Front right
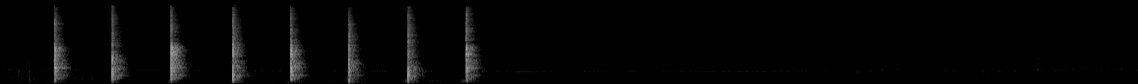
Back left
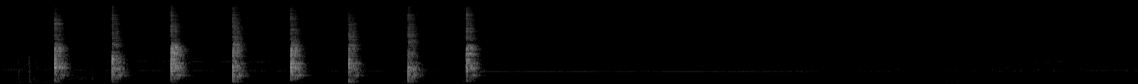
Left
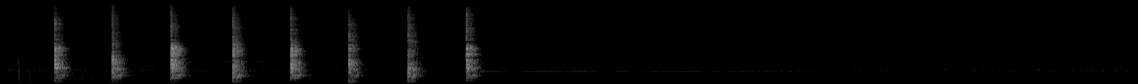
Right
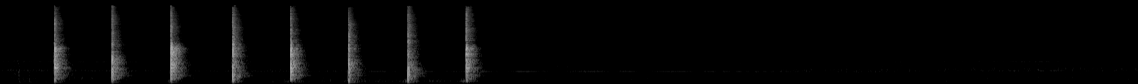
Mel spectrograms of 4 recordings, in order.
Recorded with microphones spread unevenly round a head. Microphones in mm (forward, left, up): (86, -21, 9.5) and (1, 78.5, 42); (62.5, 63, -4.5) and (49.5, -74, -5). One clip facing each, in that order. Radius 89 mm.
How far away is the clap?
About 0.7 m.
